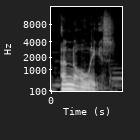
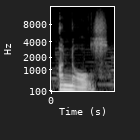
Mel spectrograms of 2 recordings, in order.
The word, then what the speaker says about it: anole: talk about the name in florida my whole life everyone has called them annolis with three syllables other people call them anuls we're in florida there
